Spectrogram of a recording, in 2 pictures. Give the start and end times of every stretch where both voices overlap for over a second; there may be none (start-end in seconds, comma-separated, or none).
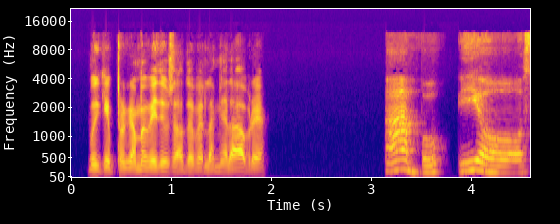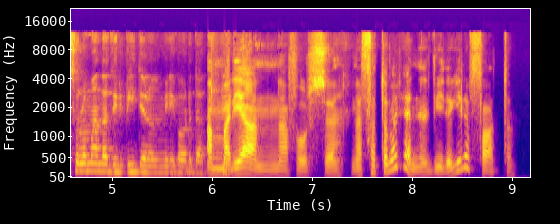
none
